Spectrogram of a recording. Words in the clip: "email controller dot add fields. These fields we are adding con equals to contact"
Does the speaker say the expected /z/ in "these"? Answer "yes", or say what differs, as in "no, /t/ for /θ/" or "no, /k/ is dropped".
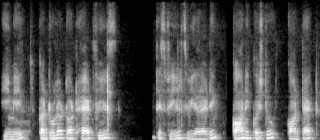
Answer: no, /s/ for /z/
